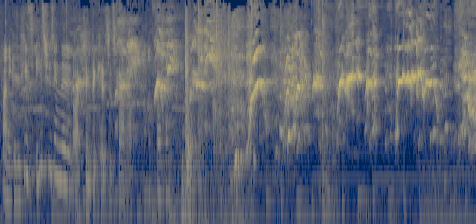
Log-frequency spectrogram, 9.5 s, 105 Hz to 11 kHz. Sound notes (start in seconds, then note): 5.1 squealing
